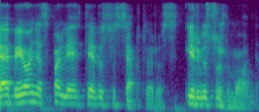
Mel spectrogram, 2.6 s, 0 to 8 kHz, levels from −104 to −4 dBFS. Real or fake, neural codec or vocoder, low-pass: real; none; 7.2 kHz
